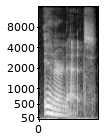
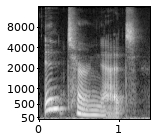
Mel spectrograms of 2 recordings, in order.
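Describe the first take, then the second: First: The T after the N is dropped. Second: The T after the N is pronounced. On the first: "you'll hear a native speaker say internet" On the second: "instead of internet"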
